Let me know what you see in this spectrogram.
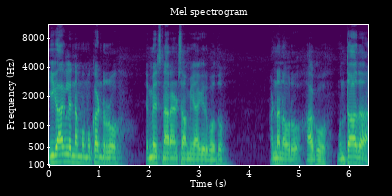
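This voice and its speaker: A man speaks at a medium pitch with very even loudness. His intonation stays fairly even. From Kolar district, Karnataka, India. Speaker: doctor and political aspirant. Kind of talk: campaign statement to press. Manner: halting.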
